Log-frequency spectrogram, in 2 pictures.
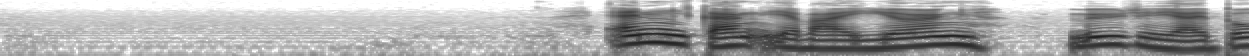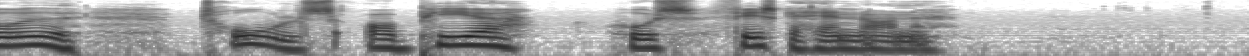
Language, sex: Danish, female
